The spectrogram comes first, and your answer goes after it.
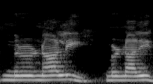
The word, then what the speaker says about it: Mrunalee: So your name is to be pronounced as Mrinali.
